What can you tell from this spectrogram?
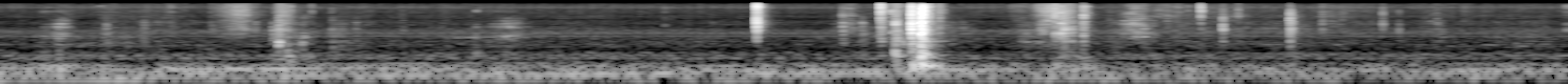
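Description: Scattered small clicks, taps and scrapes of hands handling an opened smartphone and a multimeter's ground lead on a desk, with the loudest knock about four and a half seconds in.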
